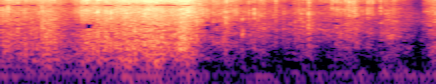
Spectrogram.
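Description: Clear plastic bag crinkling as a braid of wool roving is pulled out of it. The rustle is loudest in the first second, then fades.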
